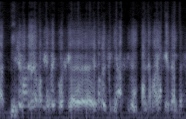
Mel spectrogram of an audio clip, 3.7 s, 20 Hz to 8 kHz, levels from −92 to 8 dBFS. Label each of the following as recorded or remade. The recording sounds remade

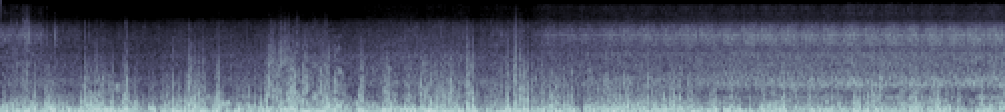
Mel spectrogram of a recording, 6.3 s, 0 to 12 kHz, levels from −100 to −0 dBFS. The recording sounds recorded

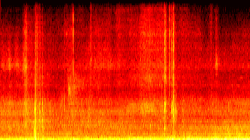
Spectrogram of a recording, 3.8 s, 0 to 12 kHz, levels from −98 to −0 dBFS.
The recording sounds remade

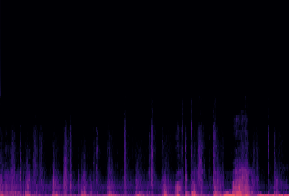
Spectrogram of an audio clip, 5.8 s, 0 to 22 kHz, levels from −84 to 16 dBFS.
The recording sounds recorded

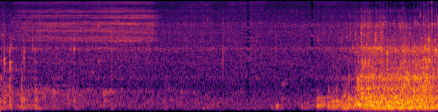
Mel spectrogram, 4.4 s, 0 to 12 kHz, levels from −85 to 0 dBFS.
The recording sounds recorded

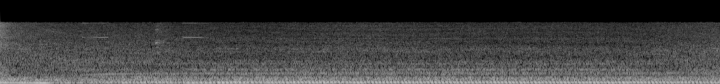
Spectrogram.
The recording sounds recorded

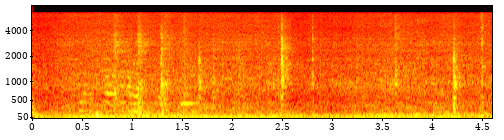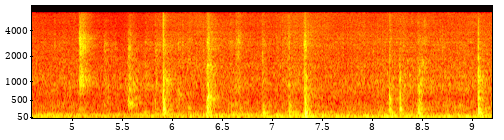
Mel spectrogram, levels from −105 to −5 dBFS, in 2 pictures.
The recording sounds remade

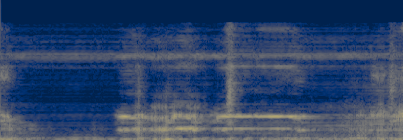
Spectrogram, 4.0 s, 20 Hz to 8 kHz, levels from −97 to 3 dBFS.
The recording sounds remade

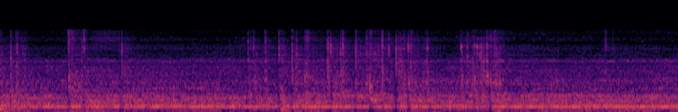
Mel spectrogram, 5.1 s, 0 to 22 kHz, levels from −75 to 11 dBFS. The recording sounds remade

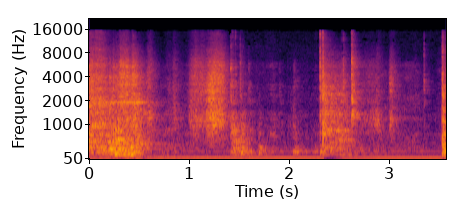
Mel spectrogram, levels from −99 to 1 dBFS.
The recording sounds recorded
